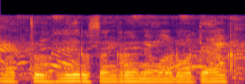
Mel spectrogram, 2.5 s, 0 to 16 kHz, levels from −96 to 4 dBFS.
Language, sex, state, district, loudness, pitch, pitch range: Kannada, male, Karnataka, Koppal, -14 LUFS, 135 Hz, 130-140 Hz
